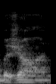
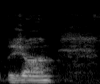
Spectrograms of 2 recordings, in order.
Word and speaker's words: Bijan: Pardon me, he asked us to call him Bijan. That's just how you pronounce it. He was interviewed recently. It's Bijan.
